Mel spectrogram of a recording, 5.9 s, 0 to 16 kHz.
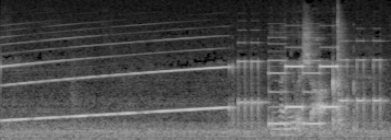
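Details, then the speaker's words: LIFEPAK 12 defibrillator in synchronized cardioversion mode, lab demonstration: charge pressed after sync, producing a rising electronic charging whine, then repeated ready-to-shock beeping. "you know that you're in sync it's blinking you can press charge again"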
